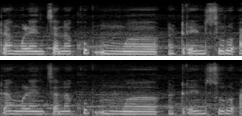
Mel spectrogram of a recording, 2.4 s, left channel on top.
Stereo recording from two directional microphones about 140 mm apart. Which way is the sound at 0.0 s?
15° left (ahead or behind).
